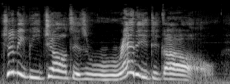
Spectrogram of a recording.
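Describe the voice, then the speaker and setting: Woman playing an excitable, high-pitched, hollering little girl. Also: normal speed. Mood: thrilled. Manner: exuberant, hollering, emphatic.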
